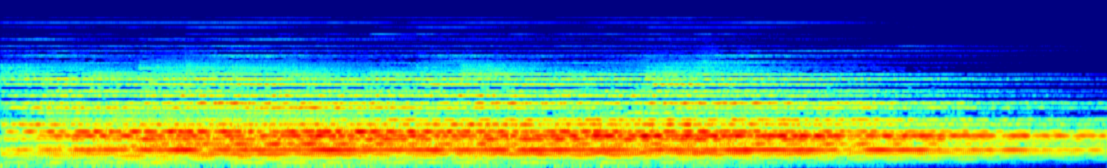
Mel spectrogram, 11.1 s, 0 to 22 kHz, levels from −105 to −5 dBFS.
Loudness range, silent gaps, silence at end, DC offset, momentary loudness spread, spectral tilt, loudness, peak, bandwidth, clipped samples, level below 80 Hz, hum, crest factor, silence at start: 3 LU; none; 0 s; under 0.1%; 9 LU; -6 dB/octave; -18 LUFS; -4 dBFS; 5.8 kHz; under 0.1%; -60 dBFS; none; 14 dB; 0 s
